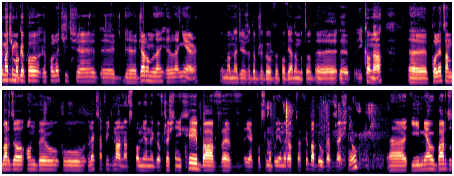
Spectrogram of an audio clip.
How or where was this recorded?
video call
